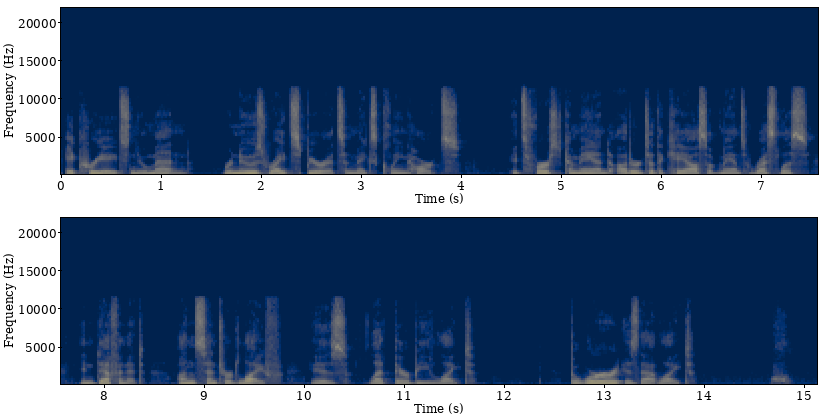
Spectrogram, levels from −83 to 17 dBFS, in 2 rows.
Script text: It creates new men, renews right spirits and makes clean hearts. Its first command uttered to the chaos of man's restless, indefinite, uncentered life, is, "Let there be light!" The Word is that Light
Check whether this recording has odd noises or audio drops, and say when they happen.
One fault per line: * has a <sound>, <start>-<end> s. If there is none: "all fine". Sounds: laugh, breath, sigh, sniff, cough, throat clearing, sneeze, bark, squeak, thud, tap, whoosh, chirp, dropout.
* has a bark, 14.6-14.9 s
